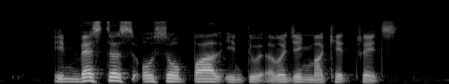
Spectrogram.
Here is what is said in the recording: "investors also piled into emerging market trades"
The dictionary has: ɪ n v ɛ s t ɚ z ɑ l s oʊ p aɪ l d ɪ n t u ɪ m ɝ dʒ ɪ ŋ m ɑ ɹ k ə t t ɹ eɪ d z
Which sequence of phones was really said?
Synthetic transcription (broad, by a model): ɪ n v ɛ s t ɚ s ɑ l s oʊ p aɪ l ɪ n t u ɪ m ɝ dʒ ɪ ŋ m ɑ k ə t t ɹ eɪ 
